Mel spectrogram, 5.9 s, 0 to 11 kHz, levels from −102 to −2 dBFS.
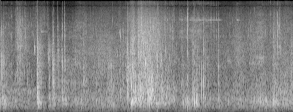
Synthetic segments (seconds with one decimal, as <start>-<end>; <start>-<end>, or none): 0.0-5.9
